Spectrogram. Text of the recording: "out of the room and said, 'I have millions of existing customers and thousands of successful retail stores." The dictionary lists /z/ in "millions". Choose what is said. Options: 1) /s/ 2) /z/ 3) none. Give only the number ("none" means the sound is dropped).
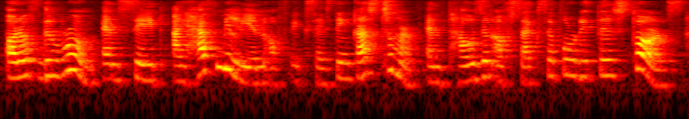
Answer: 3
